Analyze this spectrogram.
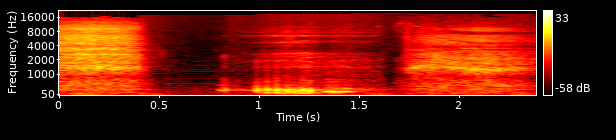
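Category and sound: human body sound, yawning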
